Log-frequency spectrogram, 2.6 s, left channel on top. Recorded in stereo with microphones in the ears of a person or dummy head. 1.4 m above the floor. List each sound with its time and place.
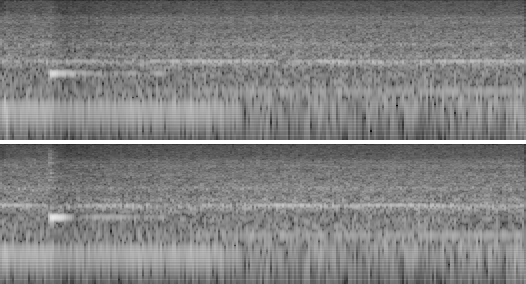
0.2 s a cowbell: 45° right (ahead or behind), 0.9 m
